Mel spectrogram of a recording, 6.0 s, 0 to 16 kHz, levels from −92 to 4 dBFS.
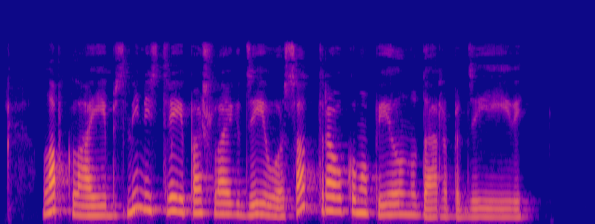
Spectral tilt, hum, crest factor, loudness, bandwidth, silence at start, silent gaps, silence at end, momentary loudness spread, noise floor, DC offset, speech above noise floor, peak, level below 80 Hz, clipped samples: -7.5 dB/octave; none; 20 dB; -31 LUFS; 8 kHz; 0.45 s; none; 0.7 s; 9 LU; -86 dBFS; under 0.1%; 55 dB; -10 dBFS; -76 dBFS; under 0.1%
